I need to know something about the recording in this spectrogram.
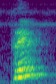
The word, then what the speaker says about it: Prynne: Prynne rhymes with sin, while Dimmesdale suggests dimness, lack of insight, lack of boldness that characterizes the young minister.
